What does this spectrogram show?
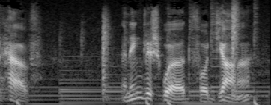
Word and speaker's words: jhana: which in turn is the Chinese way of pronouncing the Sanskrit word jhana. And jhana is a very difficult word to translate into English, if not impossible.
